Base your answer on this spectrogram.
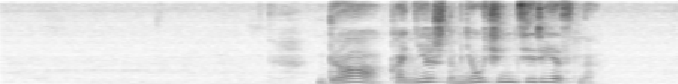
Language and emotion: Russian, positive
